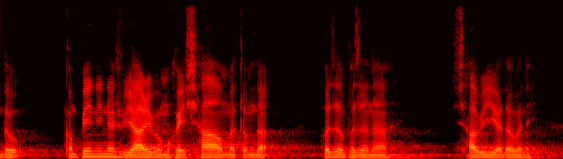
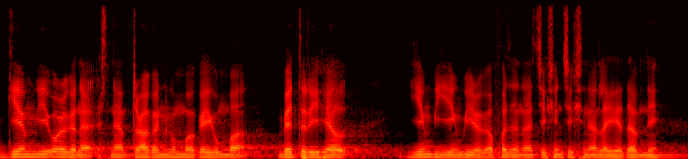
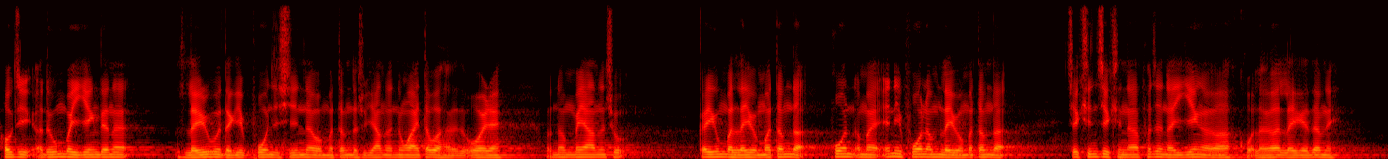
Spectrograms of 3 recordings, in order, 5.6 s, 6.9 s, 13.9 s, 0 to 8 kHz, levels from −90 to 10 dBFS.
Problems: echo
